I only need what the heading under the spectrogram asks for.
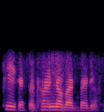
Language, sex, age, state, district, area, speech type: Assamese, female, 18-30, Assam, Dibrugarh, rural, conversation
